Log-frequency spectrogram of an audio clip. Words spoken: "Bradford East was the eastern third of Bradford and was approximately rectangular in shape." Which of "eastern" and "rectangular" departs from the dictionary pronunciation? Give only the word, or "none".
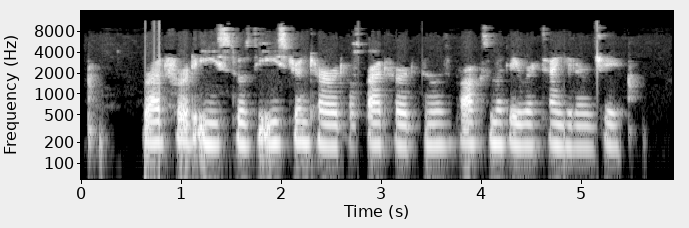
none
